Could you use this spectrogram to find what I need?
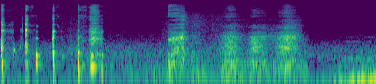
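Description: A young man coughs harshly.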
